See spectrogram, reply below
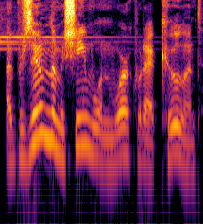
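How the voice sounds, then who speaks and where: A man playing a curious young father searching for his missing dad in an adventure game, narrating in a measured, reflective, understated way. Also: a little high, very animated. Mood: pensive. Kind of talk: reflective scripted game narration in past tense. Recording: voice under loud music. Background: loud game music.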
